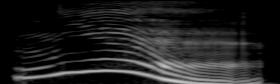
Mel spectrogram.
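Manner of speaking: very high, stretched-out refusal; stubborn. A narrator's reading. Boy contradicting his aunt, stubbornly. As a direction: dig in with a long high no. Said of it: "odparłem uporczywie".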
